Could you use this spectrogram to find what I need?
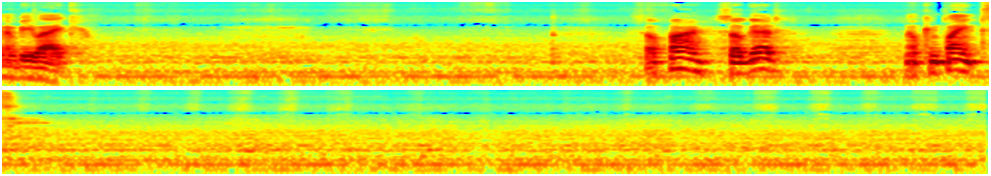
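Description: A razor scrapes softly across a lathered scalp.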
